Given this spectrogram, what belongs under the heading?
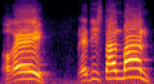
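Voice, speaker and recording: An actor playing a brisk film director calling the shots on set. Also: male voice, very high voice, big pitch swings, bright, forceful tone, exaggerated voice.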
